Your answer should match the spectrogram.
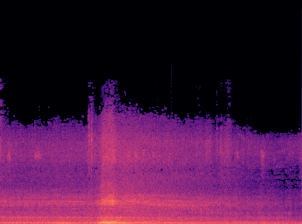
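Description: A motor vehicle passing: a steady noise that swells about two seconds in, then slowly fades.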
